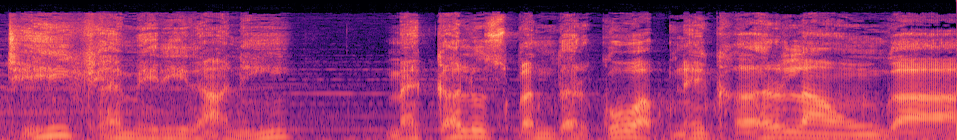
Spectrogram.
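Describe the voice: A man does a cartoonish character voice at a medium pitch and a fairly slow pace. Clear music plays in the background.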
